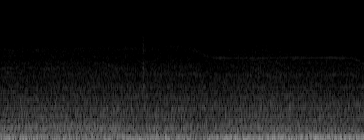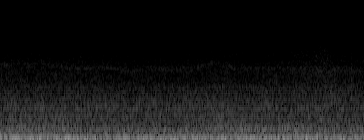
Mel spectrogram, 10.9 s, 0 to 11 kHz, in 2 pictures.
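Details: 2022 Chevy Silverado 2.7 L turbo while driving: a low steady hum under road rumble, its tone shifting with speed. Others say it is normal for the turbo; the owner doubts it.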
